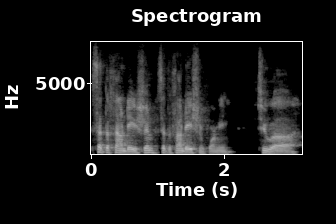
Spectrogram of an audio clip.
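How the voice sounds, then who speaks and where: Being interviewed casually, this Swiss-raised video journalist in his thirties has no accent and speaks at normal speed with a medium, fairly bright voice. He's earnest but rambling, constantly restarting and using fillers, and the recording sounds dull and lo-fi.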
